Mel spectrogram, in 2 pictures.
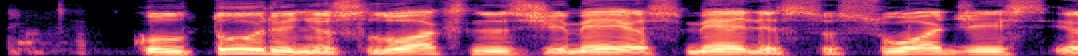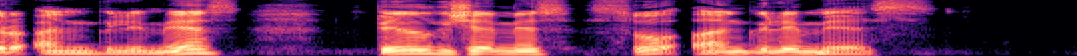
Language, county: Lithuanian, Kaunas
